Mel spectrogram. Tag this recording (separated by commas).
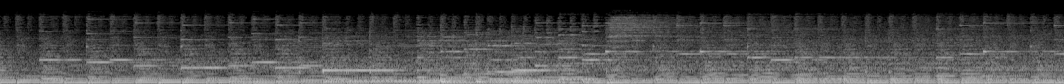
Music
